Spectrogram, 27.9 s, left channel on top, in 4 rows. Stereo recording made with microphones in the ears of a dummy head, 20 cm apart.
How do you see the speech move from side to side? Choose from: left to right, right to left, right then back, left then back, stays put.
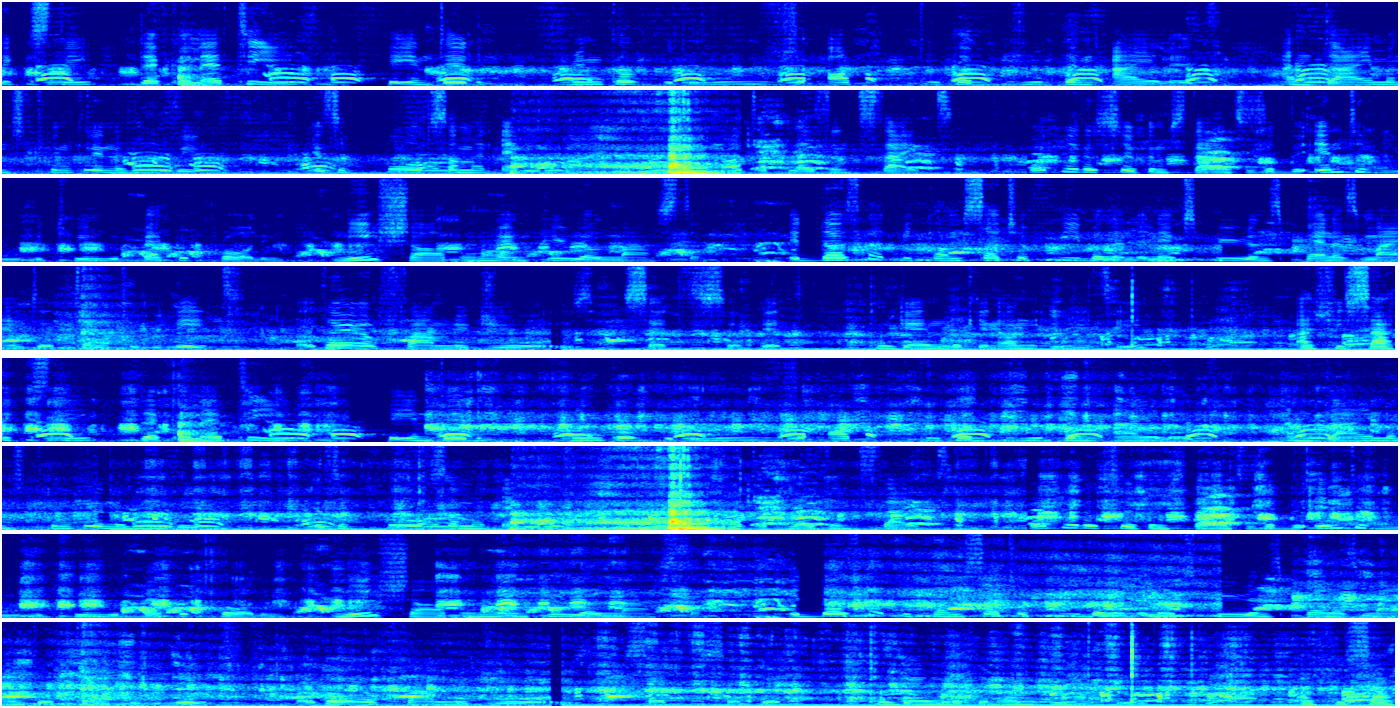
stays put.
